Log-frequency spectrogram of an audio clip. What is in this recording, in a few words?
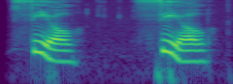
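"Seal", English word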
